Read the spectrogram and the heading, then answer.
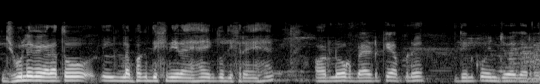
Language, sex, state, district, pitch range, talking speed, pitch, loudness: Hindi, male, Chandigarh, Chandigarh, 160-175 Hz, 255 wpm, 170 Hz, -16 LUFS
